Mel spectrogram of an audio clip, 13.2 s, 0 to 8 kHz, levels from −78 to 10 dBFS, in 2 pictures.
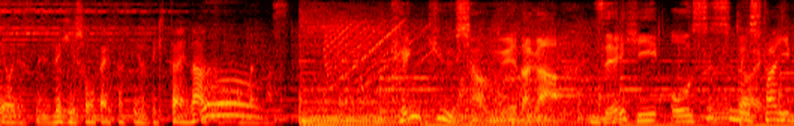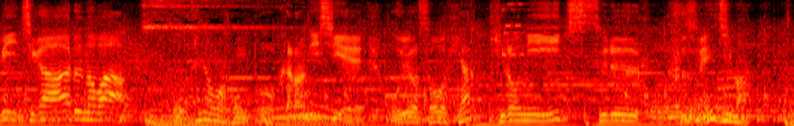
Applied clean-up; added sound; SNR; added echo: none; Snare drum; 10 dB; none.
